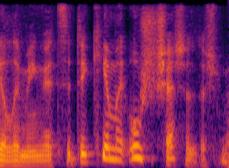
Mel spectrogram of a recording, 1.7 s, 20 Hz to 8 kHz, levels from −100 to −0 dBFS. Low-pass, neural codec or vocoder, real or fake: 7.2 kHz; codec, 16 kHz, 1 kbps, X-Codec, WavLM features, trained on Multilingual LibriSpeech; fake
